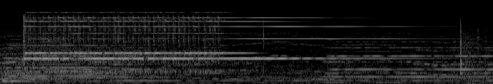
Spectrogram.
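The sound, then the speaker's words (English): A telephone bell rings with a bright metallic trill that starts abruptly, sustains for about two seconds, then decays, followed by a second short ring burst near the end. No one speaks. “Oh, my phone's ringing.”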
